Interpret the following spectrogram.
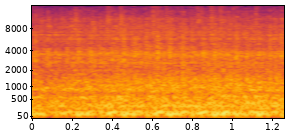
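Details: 1986 Harley-Davidson Liberty Edition Electra Glide Classic, revived after sitting 10 years, running during a stator output test (owner planned about 2,000 rpm). Steady, even low thumping with V-twin lope, no knocks or ticks. Normal running; stator reads 22–26 volts, good.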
